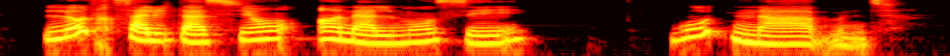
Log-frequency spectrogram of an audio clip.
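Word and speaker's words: Guten Abend: courante en allemand l'autre salutation en allemand c'est gouten Abend gouten Abend ça s'écrit en deux mots aussi gouten AB très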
